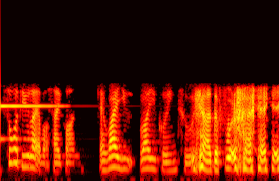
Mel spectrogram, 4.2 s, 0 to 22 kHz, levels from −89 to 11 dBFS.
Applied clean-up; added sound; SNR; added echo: classical method spectral subtraction.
